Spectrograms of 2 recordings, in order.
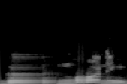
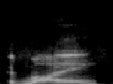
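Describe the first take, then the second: First: It is said quietly, without energy. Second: It is said loudly and vocally.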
